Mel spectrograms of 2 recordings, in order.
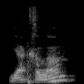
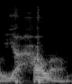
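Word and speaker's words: יהלום: The tribe of Ephraim, which is the diamond, which is Yakalam. No, Yahalam. Yahalam.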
